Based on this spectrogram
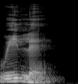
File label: "wile", Toki Pona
